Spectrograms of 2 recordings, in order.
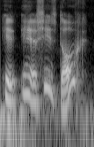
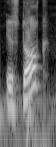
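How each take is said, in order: First: High, loud answer in mock broken English; echoing the guard. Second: Loud, high incredulous question; broken-English question, pitched right up; imitated foreign security guard. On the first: Traveller confirming to guard, high mimicking reply. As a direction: answer back in the guard's own style. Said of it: "I says". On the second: Guard questioning the x-ray image, loud disbelief. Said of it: "He goes, he points at the image".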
